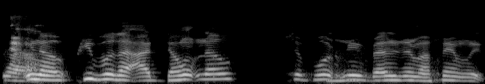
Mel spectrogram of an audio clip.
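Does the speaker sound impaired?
Yes: dysarthria; speech impediment.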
